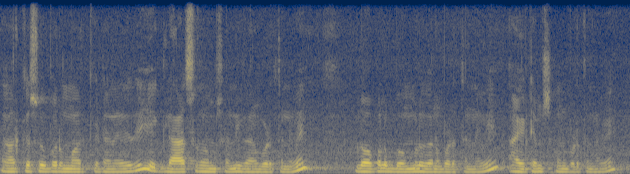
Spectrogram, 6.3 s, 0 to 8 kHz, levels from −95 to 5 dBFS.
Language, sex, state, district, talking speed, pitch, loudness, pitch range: Telugu, male, Telangana, Hyderabad, 125 wpm, 135 Hz, -19 LUFS, 125-140 Hz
